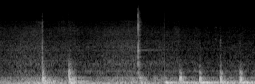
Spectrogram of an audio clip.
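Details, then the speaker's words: Nissan Sunny truck (Datsun 1200) door after sound deadening: knocking gives short dull thuds with no ringing tail; panel resonance gone, solid and well damped. "You can hear it in the panel itself. Huge difference. So all that resonance and ring has gone out of the panel. It's all gone."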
